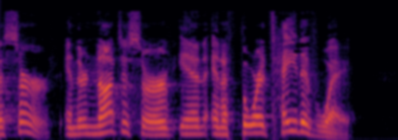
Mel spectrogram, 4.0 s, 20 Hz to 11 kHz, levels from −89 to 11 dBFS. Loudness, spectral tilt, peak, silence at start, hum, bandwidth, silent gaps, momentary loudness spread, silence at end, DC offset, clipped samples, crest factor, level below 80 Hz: -31 LUFS; -5 dB/octave; -14 dBFS; 0 s; none; 8.8 kHz; none; 8 LU; 0.5 s; under 0.1%; under 0.1%; 18 dB; -76 dBFS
